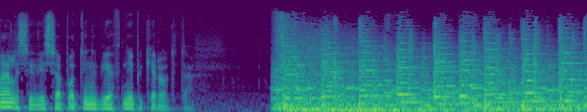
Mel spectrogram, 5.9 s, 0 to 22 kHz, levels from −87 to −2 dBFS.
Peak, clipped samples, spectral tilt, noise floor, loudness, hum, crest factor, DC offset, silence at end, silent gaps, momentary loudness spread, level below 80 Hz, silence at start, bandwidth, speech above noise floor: -12 dBFS; under 0.1%; -5.5 dB/octave; -63 dBFS; -25 LUFS; none; 14 dB; under 0.1%; 0 s; none; 10 LU; -32 dBFS; 0 s; 16 kHz; 32 dB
